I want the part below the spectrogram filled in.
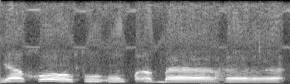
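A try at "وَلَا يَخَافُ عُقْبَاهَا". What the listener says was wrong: Afwan, diperjelas ainnya.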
